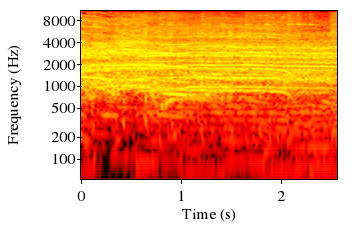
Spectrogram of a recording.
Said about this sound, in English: Whole office in the studio with them. Like, we used to do that, too. You get everybody in the office. Come on, it's time for the scream. It's time to kiss the week. Goodbye.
